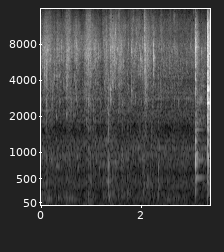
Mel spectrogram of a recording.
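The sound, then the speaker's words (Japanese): Tap water runs steadily into a sink while dishes are being washed, a broad, hissing wash, punctuated by a few clinks and clatters of dishes near the end, the sharpest one loud. “聞こえてんのかなこれ水道の水道の音を出しながら水道を流しながらお話ししてても私の声は届いているのかしら最悪、えー、アーカイブを聞いたら何も聞こえないということもあるかもしれませんがながら配信3回目は食器を洗いながらということで”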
